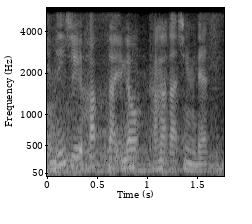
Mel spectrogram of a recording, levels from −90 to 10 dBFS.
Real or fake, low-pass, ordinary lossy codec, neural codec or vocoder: fake; 5.4 kHz; none; codec, 16 kHz in and 24 kHz out, 1.1 kbps, FireRedTTS-2 codec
